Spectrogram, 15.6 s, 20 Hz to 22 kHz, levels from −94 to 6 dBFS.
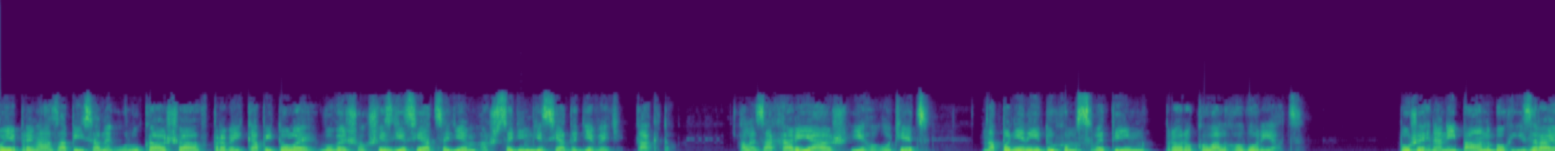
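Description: At 2.27 to 2.41 s, just before "kapitole vo veršoch", a lost packet was rebuilt from error correction. About 80 ms, consistent with several separate packets, plays from low-bitrate redundant copies carried in the following packets. There is no gap, but that stretch sounds rougher and noisier than the surrounding Opus call audio.

At 5.19 to 5.25 s a short concealed packet loss follows. Roughly 40 ms never arrived in time, and the decoder extrapolated the preceding sound to fill it, producing a brief smear before the real audio resumes.

Overlapping that, from 5.23 to 5.33 s, is another error-correction rebuild of about 60 ms.

The same rough, grainy patching recurs at 9.15 to 9.21 s (about 40 ms), 10.69 to 10.91 s (about 120 ms, the longest) and 11.99 to 12.09 s (about 60 ms).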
